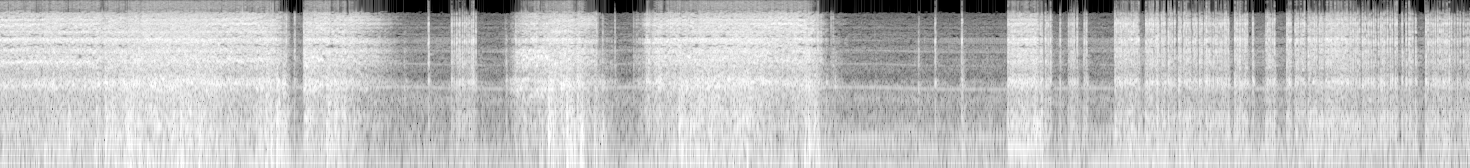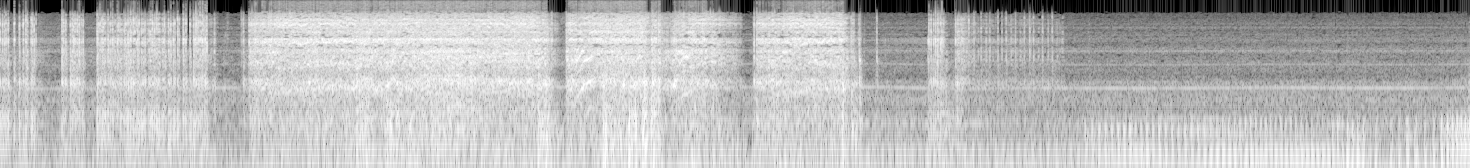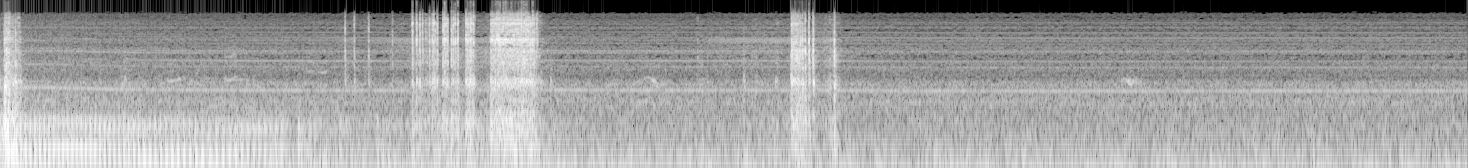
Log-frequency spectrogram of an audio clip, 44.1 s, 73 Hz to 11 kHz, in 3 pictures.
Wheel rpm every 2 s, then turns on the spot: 220, 150, 40, 120, 30, 10, 20, 20, 50, 210, 140, 80, 10, 0, 0, 0, 0, 10, 0, 0, 0, 0.
8-16 24-26 34-36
